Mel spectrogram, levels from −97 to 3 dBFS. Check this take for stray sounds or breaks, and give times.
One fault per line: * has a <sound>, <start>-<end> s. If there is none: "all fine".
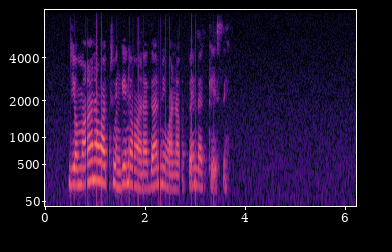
all fine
